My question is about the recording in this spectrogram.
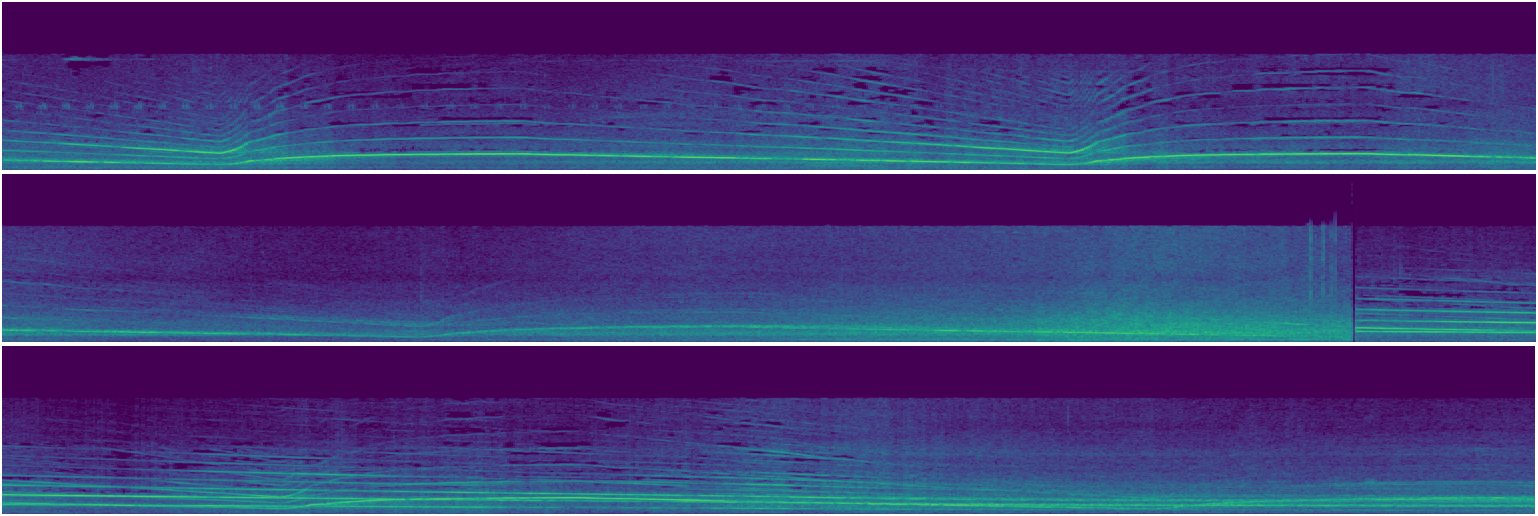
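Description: LAFD rescue ambulance siren on wail, each cycle rising quickly and then falling slowly, repeating about every five seconds. After a sudden change about eighteen seconds in, a second siren wails at the same time, out of step with the first.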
